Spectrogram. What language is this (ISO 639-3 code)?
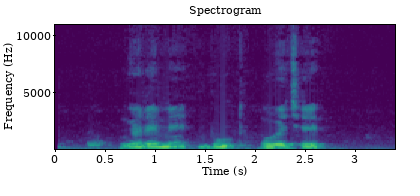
gig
